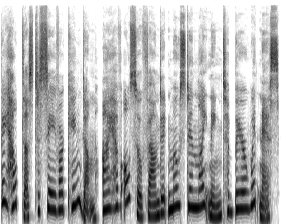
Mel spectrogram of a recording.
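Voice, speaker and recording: A woman's voice: sits high, very animated, normal speed, dry recording, studio quality. A woman voicing a young noble princess in a video game, earnest and dignified, with formal, polite, precisely worded speech. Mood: dignified, sincere.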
